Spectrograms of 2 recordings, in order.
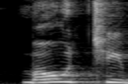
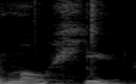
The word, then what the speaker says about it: mochi: try natin itong Mochi yan daw yung pronounciation ng mosi kasi ang pagpronounce ko sa kanya dati mohi pero mali pala yun Mochi pala try natin kung anong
